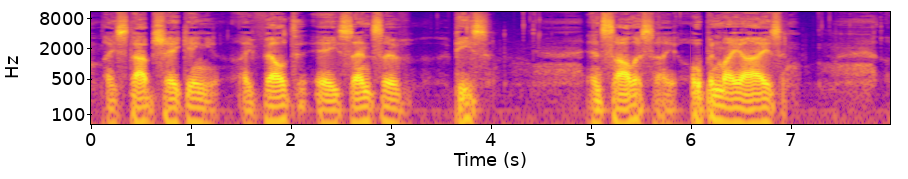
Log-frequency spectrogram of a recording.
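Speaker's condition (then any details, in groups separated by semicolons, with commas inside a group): Partial laryngectomy for throat cancer, partial (80% of larynx removed); Cleveland Clinic experimental surgery attaching left neck muscles to larynx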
